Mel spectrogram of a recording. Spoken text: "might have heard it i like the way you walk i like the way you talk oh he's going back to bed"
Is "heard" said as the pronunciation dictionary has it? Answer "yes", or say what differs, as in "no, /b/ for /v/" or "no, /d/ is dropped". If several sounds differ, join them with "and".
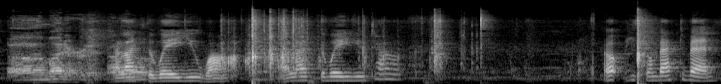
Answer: no, /d/ is dropped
